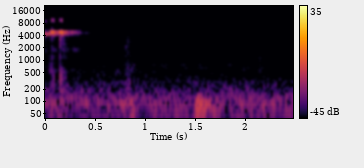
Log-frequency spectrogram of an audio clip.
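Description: A pet capuchin monkey gives one short, high squeak while grooming and nibbling at a man's face, followed by a few faint clicks. There is a soft low bump about one and a half seconds in.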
